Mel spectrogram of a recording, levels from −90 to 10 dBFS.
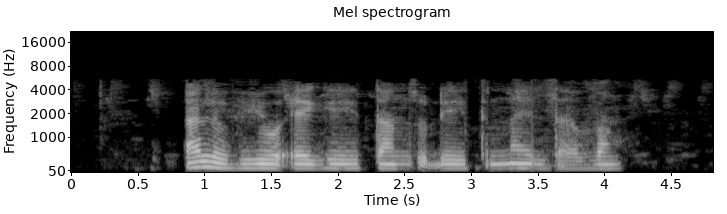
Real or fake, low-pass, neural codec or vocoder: real; 5.4 kHz; none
